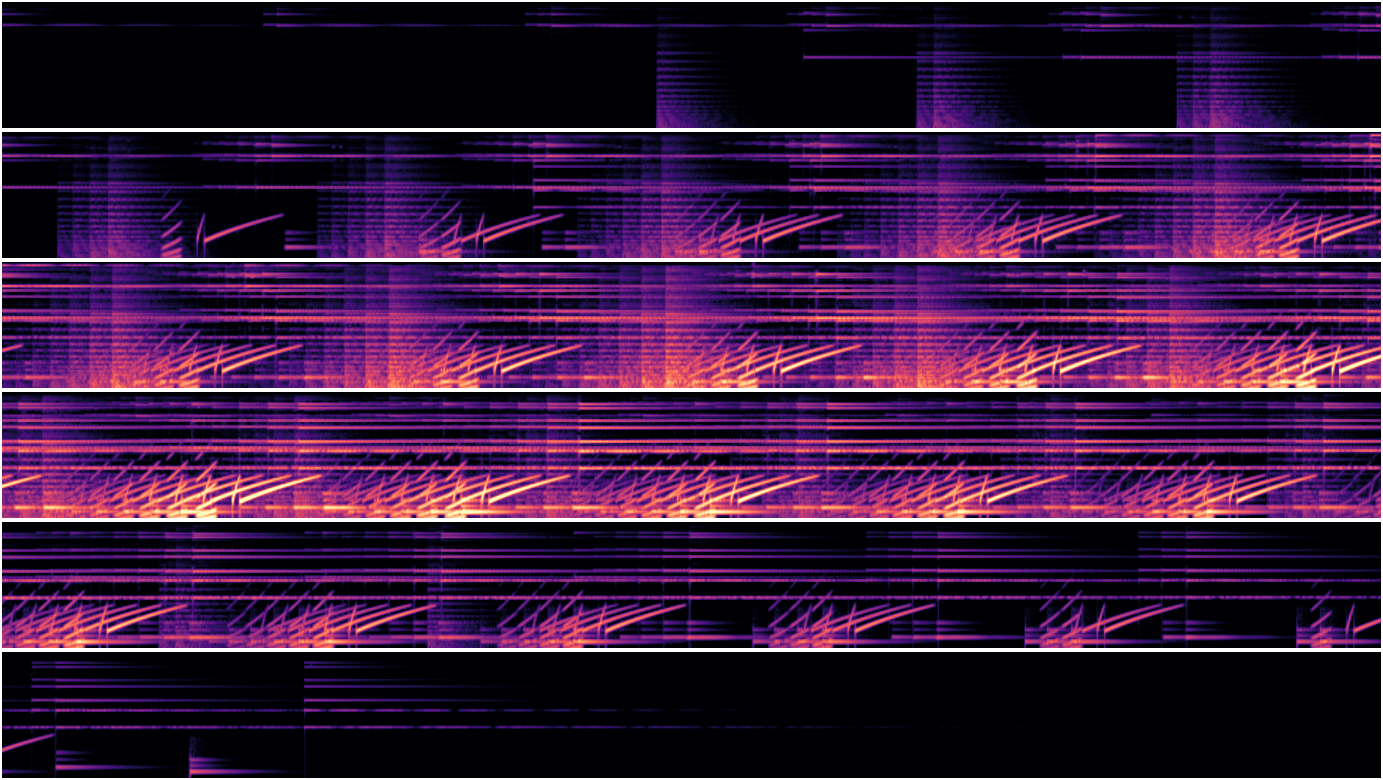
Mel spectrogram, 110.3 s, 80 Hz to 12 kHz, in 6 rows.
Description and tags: Fantasy Machine
A bit of Willy Wonka with a dash of 60's Doctor Who.
Starts off quiet then gets pretty loud.
device, fantasy, scifi, weird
